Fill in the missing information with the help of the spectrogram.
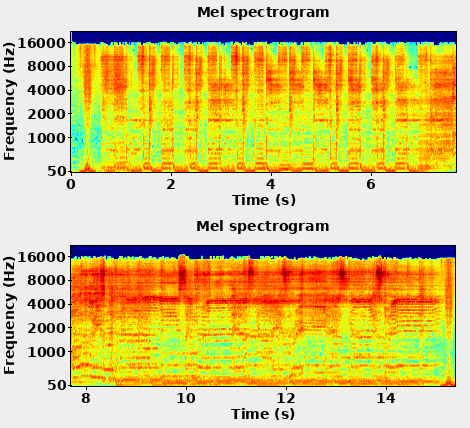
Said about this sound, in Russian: И пока организаторы подсчитывали минуты, секунды, кто же стал победителем в той или иной категории, диджей крутил пластинки, и были даже те, кто пританцовывал под палящим сочинским солнцем.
